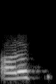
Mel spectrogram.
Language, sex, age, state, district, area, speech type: Maithili, female, 30-45, Bihar, Sitamarhi, rural, conversation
